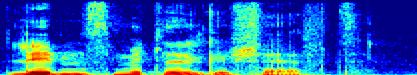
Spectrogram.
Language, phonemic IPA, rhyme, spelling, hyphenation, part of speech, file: German, /ˈleːbn̩smɪtl̩ɡəˌʃɛft/, -ɛft, Lebensmittelgeschäft, Le‧bens‧mit‧tel‧ge‧schäft, noun, De-Lebensmittelgeschäft.ogg
- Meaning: grocery, grocery store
